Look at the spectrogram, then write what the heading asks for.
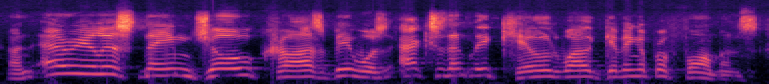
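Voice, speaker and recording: A jumpy, evasive circus manager. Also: male voice, high-pitched, animated, a little fast. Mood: defensive. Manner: defensive, stammering. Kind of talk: 1940s radio acting. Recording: dull old radio recording.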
